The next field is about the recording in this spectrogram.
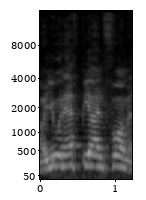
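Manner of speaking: put-on Boston accent. Quoting lines from The Departed to test a Boston accent: Boston accent. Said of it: "I'm gonna rattle off some Boston".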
